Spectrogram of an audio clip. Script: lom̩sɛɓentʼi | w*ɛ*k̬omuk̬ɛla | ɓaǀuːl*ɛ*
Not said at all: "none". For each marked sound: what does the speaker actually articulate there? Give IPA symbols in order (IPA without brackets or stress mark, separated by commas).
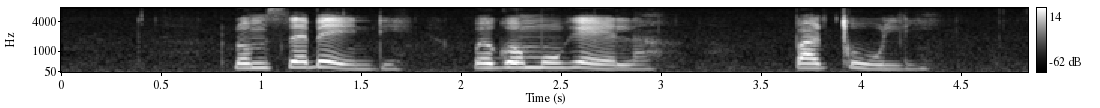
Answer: ɛ, i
